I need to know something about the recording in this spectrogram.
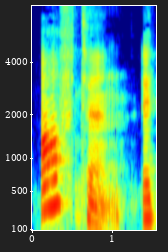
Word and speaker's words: often: 참고로 often의 T 사운드는 해도 되고 안 해도 돼요. 현대 영어는 T 소리를 안 하는 경향이 있어요.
